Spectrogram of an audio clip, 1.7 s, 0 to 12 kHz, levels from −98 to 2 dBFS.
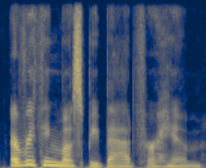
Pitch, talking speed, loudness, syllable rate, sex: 190 Hz, 210 wpm, -20 LUFS, 5.9 syllables/s, female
